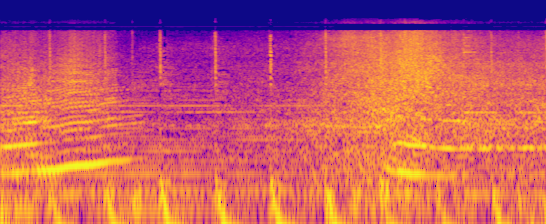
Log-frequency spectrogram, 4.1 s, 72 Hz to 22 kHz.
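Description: Lexus LFA's V10 engine revving high, its pitch climbing over the first second and again about three seconds in, with a rush of noise building near the end.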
